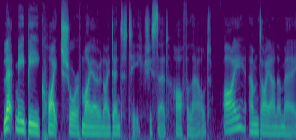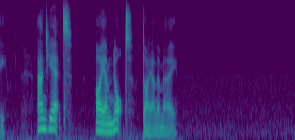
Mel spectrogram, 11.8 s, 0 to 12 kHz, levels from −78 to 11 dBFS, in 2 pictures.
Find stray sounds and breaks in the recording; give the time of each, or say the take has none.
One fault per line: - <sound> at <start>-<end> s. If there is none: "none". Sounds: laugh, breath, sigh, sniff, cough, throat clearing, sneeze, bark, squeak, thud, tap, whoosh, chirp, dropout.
none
